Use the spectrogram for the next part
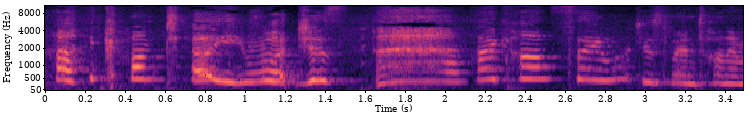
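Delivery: talking through a real laugh; high, laughing words. Real, not acted. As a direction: giggle out the words, caught by your own thought. Laughing at her own thought.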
